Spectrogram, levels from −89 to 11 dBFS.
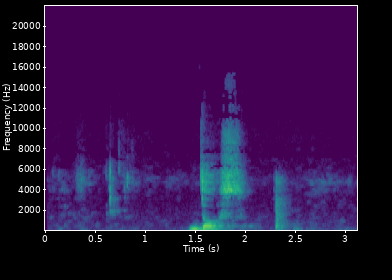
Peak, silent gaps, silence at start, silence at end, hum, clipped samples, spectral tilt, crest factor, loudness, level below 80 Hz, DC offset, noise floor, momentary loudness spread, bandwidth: -2 dBFS; none; 0.65 s; 0.75 s; none; under 0.1%; -4.5 dB/octave; 24 dB; -20 LUFS; -60 dBFS; under 0.1%; -64 dBFS; 22 LU; 12 kHz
